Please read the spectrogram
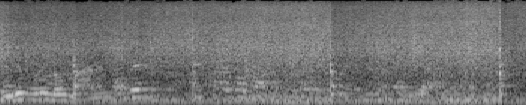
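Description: Fried rice with bean sprouts and seaweed sizzling on a large dakgalbi griddle while a flat metal spatula stirs and chops it, with a steady frying hiss and a sharp clack of the spatula on the pan every second or so.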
